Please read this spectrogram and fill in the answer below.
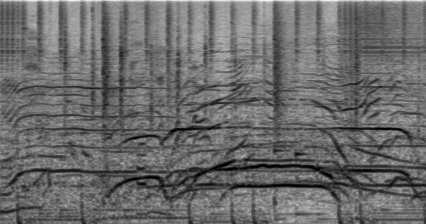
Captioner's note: crowd cheers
